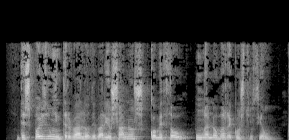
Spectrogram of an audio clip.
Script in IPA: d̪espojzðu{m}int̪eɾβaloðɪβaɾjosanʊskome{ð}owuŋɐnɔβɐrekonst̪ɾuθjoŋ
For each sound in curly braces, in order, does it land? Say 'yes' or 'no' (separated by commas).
no, no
